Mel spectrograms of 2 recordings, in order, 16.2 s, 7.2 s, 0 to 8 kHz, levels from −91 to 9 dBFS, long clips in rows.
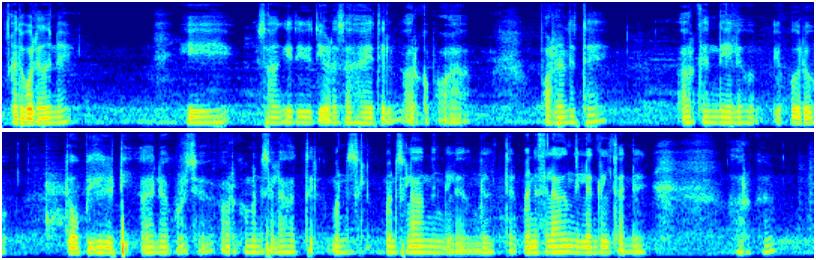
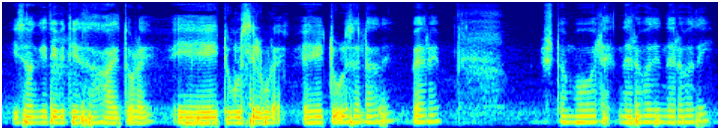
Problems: background sounds at intervals, low volume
